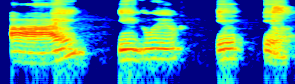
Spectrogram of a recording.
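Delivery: "I" said as the short i of igloo; short i sound. Shown as a demonstration. Teacher drilling the short I sound with flashcards. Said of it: "Let's go to I".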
